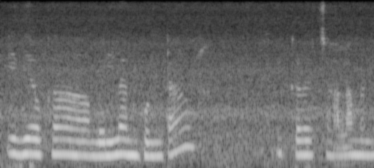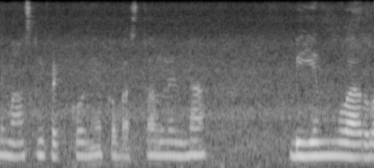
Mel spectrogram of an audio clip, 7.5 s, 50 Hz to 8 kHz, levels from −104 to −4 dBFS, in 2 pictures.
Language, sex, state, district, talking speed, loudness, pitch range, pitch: Telugu, female, Andhra Pradesh, Srikakulam, 120 wpm, -29 LUFS, 195-220 Hz, 210 Hz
